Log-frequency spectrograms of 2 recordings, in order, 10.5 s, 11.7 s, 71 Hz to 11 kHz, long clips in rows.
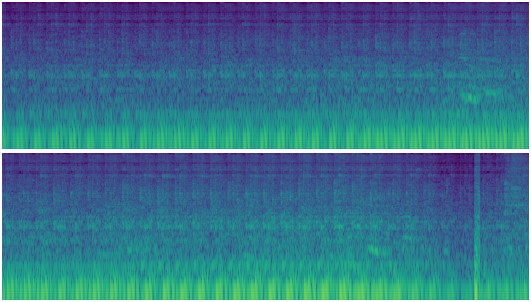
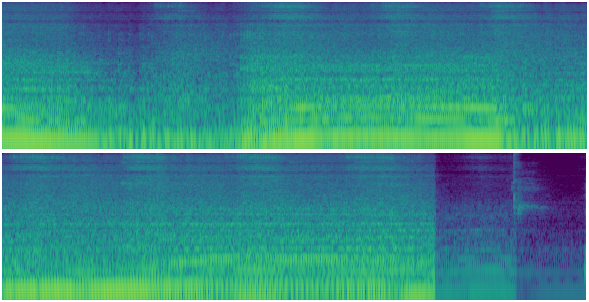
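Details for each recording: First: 1990 Birkin S3 Lotus Seven replica, off the road five years: engine revved steadily with regular low pulsing, then a sharp jolt when the brakes are stamped on with the clutch pedal down, trying to shock free a clutch plate frozen to the flywheel. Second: 1990 Birkin S3 Lotus 7 clone, first drive after five years off the road, with the stuck clutch just freed: deep, steady engine drone rising and falling smoothly with throttle as it pulls away in the yard; runs clean.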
